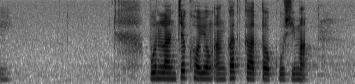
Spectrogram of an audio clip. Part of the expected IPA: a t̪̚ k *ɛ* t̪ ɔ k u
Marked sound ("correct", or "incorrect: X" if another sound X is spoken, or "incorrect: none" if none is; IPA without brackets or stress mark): incorrect: a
